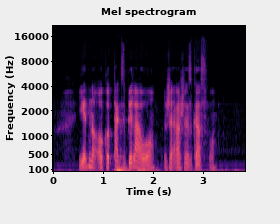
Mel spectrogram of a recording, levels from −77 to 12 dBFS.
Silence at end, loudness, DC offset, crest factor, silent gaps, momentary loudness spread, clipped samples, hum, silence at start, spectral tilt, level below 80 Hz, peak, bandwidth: 0.05 s; -21 LUFS; under 0.1%; 18 dB; none; 10 LU; under 0.1%; none; 0.15 s; -5.5 dB/octave; -28 dBFS; -2 dBFS; 14.5 kHz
